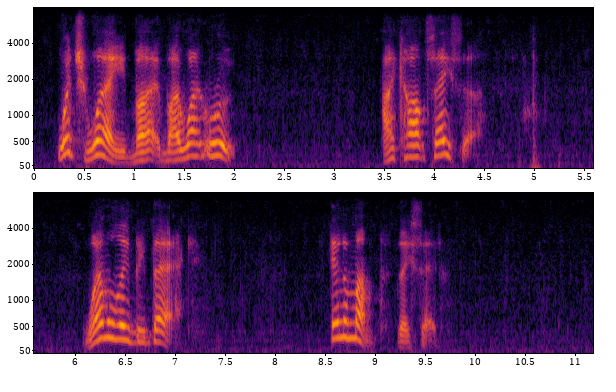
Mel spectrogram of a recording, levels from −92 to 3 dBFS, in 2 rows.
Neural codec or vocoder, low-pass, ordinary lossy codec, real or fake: codec, 16 kHz, 4.8 kbps, FACodec; 7.2 kHz; Opus, 16 kbps; fake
